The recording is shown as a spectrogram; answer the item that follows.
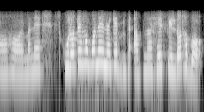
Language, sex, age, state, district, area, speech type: Assamese, female, 18-30, Assam, Charaideo, urban, conversation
